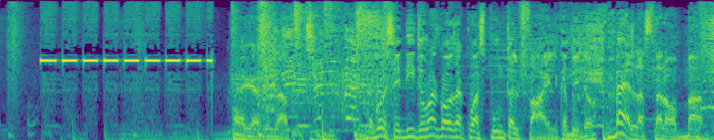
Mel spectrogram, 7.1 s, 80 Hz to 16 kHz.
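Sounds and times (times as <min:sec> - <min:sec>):
piercing electronic alarm beeping: 0:00.4 - 0:02.2
speech: 0:02.4 - 0:07.1.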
